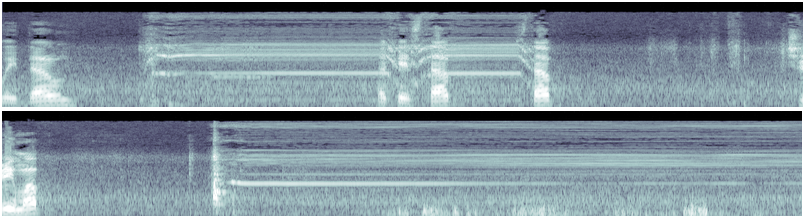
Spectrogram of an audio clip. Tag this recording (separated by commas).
Speech, outside, urban or man-made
